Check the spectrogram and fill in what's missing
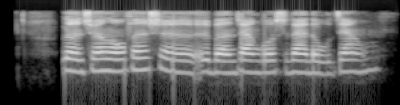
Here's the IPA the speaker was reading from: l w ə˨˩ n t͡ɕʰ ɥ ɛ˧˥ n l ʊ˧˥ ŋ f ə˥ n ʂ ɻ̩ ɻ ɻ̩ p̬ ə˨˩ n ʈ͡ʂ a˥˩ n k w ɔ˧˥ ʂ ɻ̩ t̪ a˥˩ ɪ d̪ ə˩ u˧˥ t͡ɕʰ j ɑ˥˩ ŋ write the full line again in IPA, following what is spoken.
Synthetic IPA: l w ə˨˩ n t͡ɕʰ ɥ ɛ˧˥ n l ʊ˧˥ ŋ f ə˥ n ʂ ɻ̩ ɻ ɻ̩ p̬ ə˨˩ n ʈ͡ʂ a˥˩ n k w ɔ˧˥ ʂ ɻ̩ t̪ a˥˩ ɪ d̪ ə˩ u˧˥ t͡ɕ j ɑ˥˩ ŋ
